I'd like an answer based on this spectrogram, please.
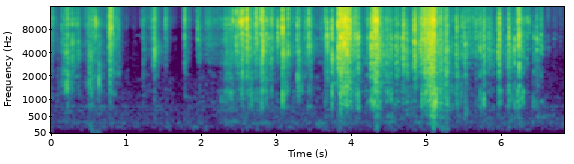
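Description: Trading card pack being handled and torn open: light rustling and clicks at first, then from about two seconds in a stretch of loud crinkling and tearing of the wrapper that stops near the end.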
